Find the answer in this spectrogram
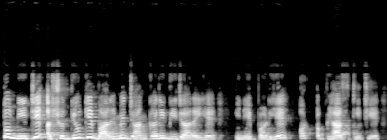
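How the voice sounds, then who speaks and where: A woman teacher giving a classroom grammar lesson, reading each word twice, slowly and with emphasis, and addressing her pupils as children. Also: on the high side, recorded from a distance, highs cut off.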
